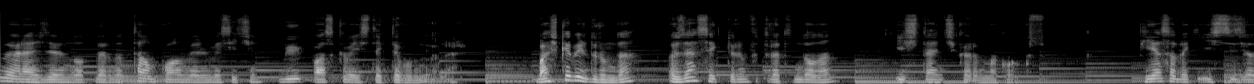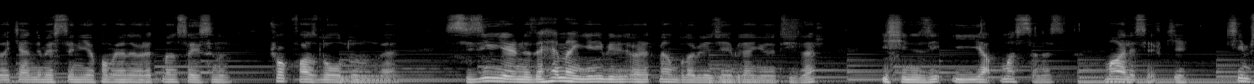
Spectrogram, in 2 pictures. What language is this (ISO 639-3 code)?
tur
